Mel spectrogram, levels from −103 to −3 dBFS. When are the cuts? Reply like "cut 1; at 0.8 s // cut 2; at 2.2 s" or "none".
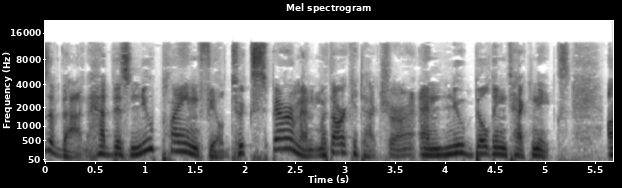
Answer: none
